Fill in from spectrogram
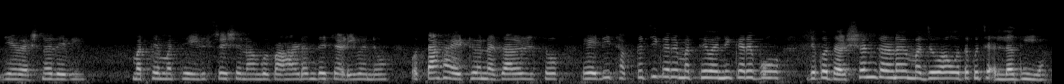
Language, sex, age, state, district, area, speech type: Sindhi, female, 30-45, Gujarat, Surat, urban, spontaneous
